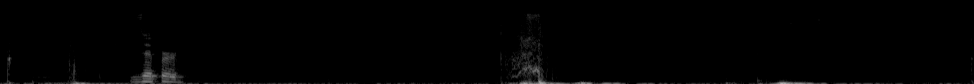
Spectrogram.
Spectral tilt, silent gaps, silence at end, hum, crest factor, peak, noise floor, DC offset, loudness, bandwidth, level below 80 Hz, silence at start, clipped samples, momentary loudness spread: -6 dB/octave; none; 0.25 s; none; 22 dB; -20 dBFS; -70 dBFS; under 0.1%; -46 LUFS; 11.5 kHz; -48 dBFS; 0.05 s; under 0.1%; 23 LU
